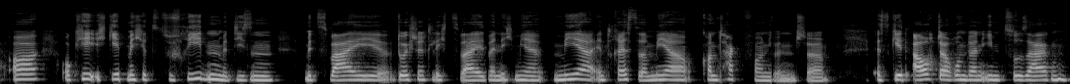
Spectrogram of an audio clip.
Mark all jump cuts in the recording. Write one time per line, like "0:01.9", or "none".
0:03.2
0:04.9
0:07.7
